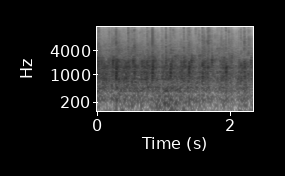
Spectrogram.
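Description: A crowd at Pepperdine applauds steadily, the dense patter of many hands clapping at an even level throughout, with a faint low murmur underneath.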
